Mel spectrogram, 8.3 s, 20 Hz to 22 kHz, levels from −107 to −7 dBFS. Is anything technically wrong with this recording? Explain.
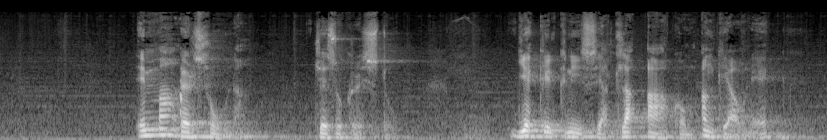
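Yes. There is one fault. From about 1.77 to 1.82 s, roughly 56 ms, the audio shows damaged data in a compressed stream. Part of the encoded file was wrong at that point. Bytes may have been lost, zeroed, overwritten or mixed with unrelated data. The decoder could not read those frames properly. It lost sync and had to hunt for the next valid frame header. The result is a brief disruption in the sound: a chirp, squawk, click or short hole where the audio breaks.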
